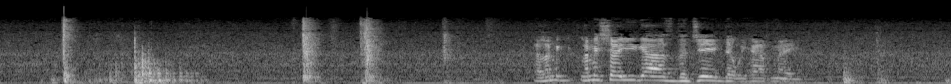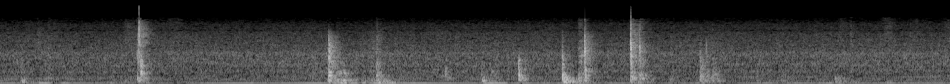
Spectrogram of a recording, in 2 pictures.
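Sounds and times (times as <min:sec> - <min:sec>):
steady low hum: 0:00.0 - 0:19.0
wooden knocks and clatters: 0:00.6 - 0:02.1, 0:12.8 - 0:16.8.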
